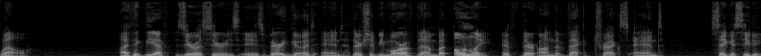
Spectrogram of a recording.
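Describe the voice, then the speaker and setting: The pace is fairly slow, with ordinary pitch variation. It is an unremarkable speaking voice. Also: man, fairly low pitch for a man. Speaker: video game reviewer. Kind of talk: casual Q&A answering viewer questions. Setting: home microphone, audio only.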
